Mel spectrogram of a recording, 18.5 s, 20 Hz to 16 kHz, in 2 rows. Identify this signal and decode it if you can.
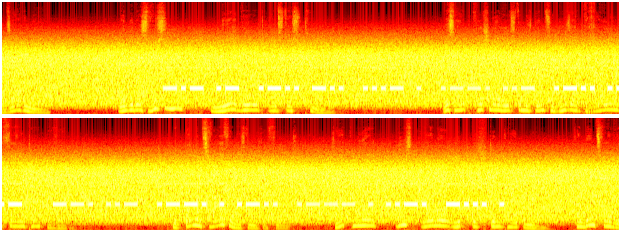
Morse code (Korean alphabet), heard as a keyed tone, machine-sent, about 18 wpm, 870 Hz, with radio static, fading and speech in German. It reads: 오그라지기 시작한다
